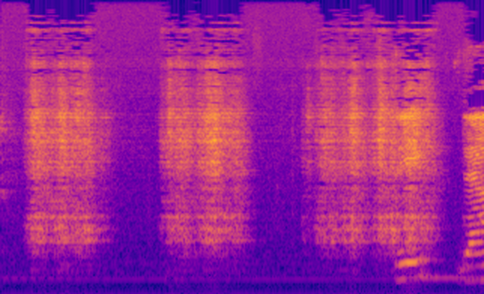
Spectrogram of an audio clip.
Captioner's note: clanking noise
